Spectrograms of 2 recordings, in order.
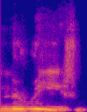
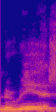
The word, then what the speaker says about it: Maria: for their name and i bet you get lots of marie's rather than maria's is that possible yeah marie mary um yes i often get my name pronounced wrong yeah which and it's not a difficult name really maria i appreciate the surname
